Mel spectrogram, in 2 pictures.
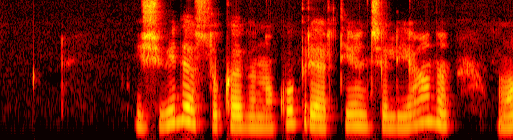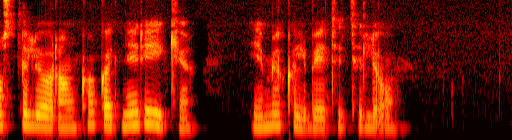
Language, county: Lithuanian, Vilnius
